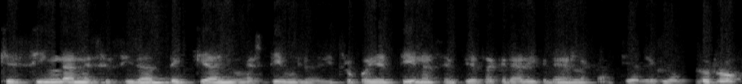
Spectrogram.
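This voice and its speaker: Monotone, flat intonation marks a man's fairly low voice. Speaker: medical lecturer. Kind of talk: lecture.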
